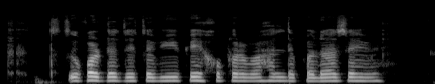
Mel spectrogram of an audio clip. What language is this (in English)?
Pashto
